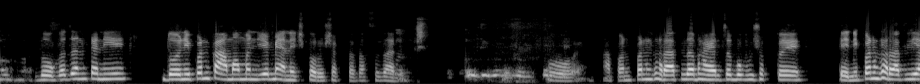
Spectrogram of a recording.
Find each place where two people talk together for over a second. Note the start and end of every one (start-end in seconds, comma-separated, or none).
none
